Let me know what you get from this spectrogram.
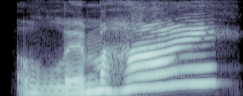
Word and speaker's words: Limhi: And he said unto them, behold, I am Limhi? Is that how you say it? – Mm-hmm.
